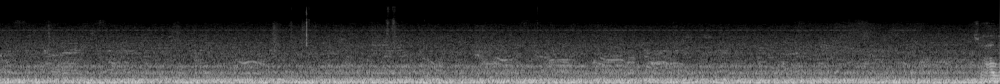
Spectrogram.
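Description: Airliner cabin noise heard from inside the cabin: a steady low rumble at an even level throughout.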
